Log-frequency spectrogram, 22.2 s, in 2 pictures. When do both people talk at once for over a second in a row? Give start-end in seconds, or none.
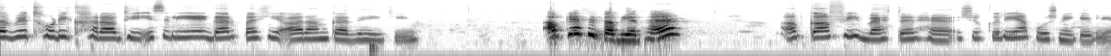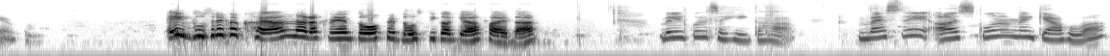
none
